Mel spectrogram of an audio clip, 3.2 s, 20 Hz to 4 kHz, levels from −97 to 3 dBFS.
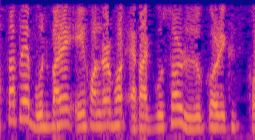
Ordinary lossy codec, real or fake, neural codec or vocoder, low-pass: none; real; none; 3.6 kHz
